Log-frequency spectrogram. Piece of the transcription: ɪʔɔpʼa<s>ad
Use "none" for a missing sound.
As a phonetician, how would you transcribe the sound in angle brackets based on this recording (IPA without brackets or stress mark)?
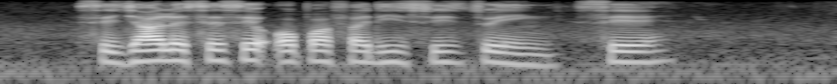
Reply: f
